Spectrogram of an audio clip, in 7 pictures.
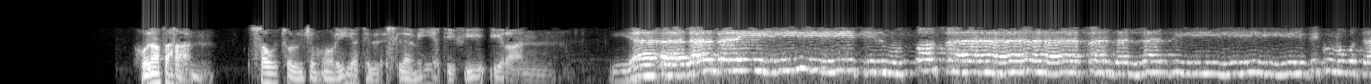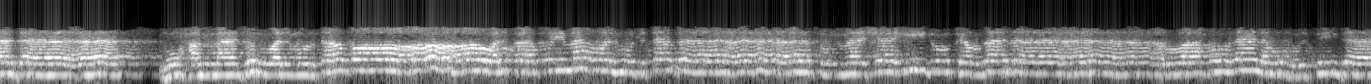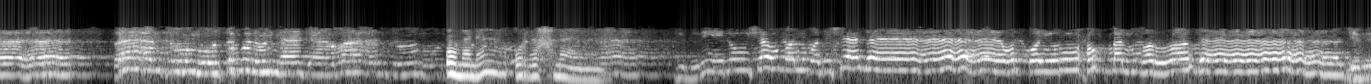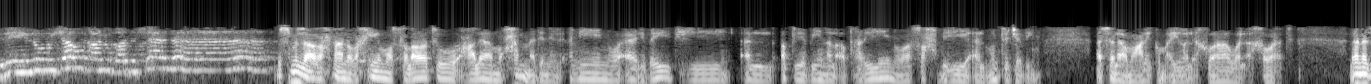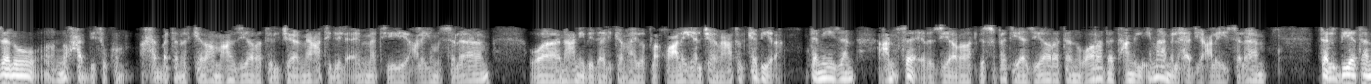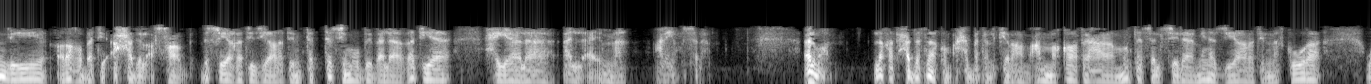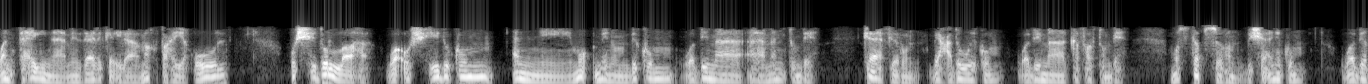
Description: بيان معنى قول الزائر أشهد الله وأشهدكم إني بكم مؤمن حوار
